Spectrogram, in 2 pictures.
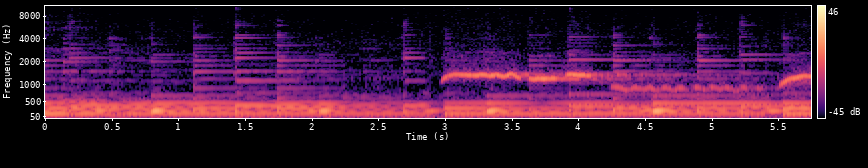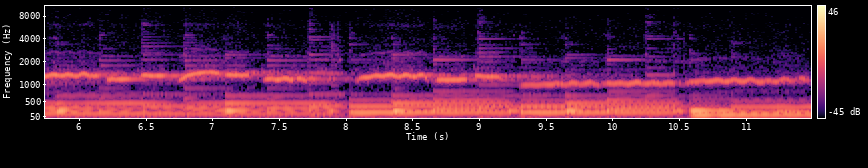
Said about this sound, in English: what's with that whistling?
